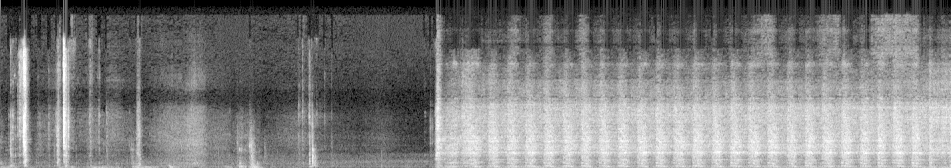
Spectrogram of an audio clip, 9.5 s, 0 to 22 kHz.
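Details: 2011 Dacia Sandero Stepway, 1.5 dCi diesel, around 200,000, no start one morning, with a rail pressure sensor fault code. After a few clunks the starter chugs steadily at about 160 per minute but never catches: cranks, no start. The cause was still unknown and the car was towed.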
